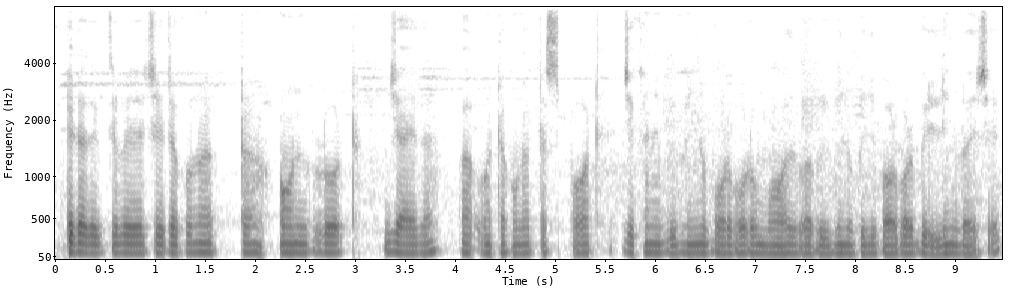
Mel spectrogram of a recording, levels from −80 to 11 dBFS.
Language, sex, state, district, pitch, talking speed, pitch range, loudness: Bengali, male, West Bengal, Jalpaiguri, 100 Hz, 160 wpm, 95-105 Hz, -33 LUFS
